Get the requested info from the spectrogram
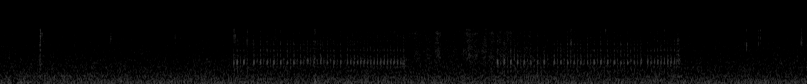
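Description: Near silence, with faint small clicks and two stretches of faint rapid rasping as a crochet hook lifts yarn loops over the metal pins of a spool knitter (tricotin).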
